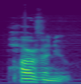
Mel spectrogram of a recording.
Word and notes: parvenu: American English

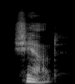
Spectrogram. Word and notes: shout: Australian English

